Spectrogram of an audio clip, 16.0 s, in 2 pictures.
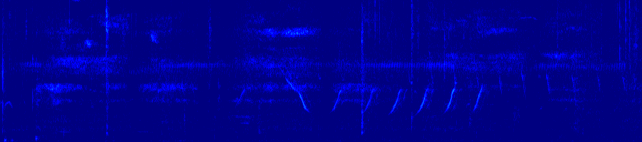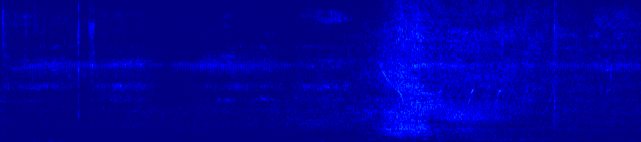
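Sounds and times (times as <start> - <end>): bird whistling song: 3.6 - 6.2.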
